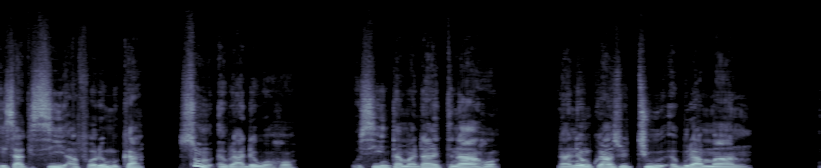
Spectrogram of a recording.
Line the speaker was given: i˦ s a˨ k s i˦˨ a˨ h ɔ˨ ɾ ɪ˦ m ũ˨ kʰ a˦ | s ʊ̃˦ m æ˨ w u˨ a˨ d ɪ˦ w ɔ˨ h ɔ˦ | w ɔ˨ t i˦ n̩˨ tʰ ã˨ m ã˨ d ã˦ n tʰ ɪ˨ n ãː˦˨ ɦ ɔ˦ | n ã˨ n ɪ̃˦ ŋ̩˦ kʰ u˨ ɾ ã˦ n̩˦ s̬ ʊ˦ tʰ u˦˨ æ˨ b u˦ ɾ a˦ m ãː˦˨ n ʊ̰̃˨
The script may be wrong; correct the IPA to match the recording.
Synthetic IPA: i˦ s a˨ k s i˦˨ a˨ f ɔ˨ ɾ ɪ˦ m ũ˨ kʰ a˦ | s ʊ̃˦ m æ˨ w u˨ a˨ d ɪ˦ w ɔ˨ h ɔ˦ | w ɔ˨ s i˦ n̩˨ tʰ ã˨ m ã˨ d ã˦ n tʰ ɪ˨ n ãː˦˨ ɦ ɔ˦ | n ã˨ n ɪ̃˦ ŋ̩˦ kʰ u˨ ɾ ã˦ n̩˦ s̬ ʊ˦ tʰ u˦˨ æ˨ b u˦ ɾ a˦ m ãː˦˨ n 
